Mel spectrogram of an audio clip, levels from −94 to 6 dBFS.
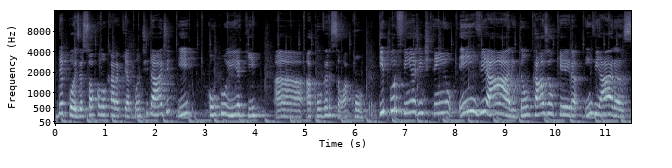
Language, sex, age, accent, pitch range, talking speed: Portuguese, female, 20-39, Brazilian, 245-310 Hz, 150 wpm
